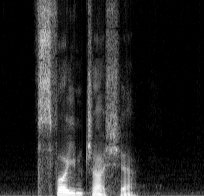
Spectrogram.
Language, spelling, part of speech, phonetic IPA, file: Polish, w swoim czasie, adverbial phrase, [ˈf‿sfɔʲĩm ˈt͡ʃaɕɛ], Pl-w swoim czasie.ogg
